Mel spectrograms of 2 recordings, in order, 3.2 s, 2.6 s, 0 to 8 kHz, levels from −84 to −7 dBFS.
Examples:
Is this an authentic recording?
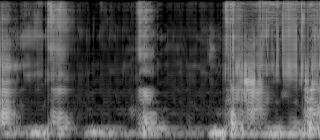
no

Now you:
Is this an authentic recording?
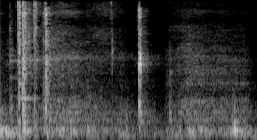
yes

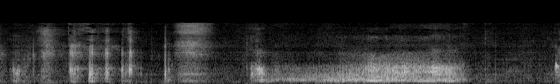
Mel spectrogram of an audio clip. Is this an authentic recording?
no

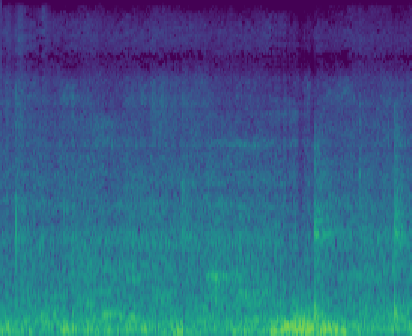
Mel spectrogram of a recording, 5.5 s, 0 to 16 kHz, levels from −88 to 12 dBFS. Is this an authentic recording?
no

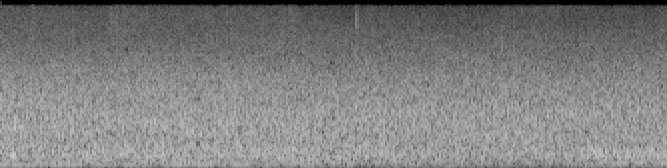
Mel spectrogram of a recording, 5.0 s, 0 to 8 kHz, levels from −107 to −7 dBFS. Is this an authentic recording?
no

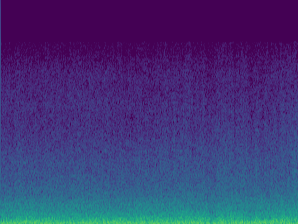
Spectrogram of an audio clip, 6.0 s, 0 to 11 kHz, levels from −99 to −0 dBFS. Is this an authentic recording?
yes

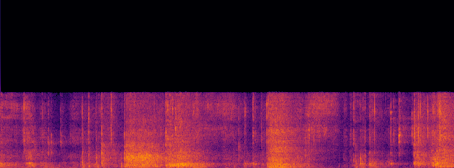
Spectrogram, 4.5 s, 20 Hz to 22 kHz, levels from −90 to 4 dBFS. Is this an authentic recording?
no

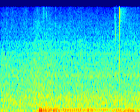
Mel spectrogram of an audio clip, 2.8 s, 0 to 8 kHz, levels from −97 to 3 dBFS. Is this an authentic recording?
yes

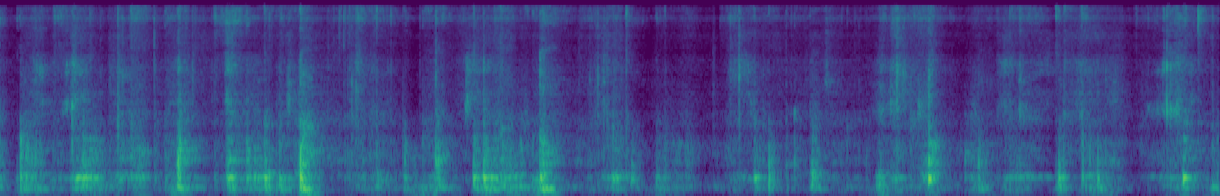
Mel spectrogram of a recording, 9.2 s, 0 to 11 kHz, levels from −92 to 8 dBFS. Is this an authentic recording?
no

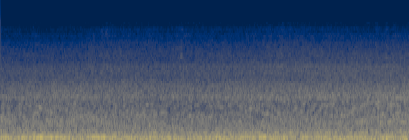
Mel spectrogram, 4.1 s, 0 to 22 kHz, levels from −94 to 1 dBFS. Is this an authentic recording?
yes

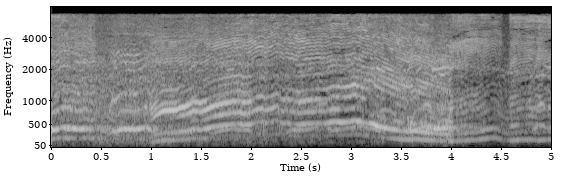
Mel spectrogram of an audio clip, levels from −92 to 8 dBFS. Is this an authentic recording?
yes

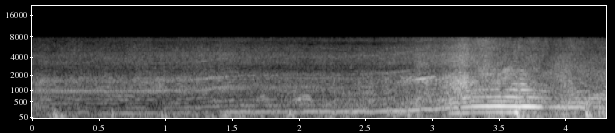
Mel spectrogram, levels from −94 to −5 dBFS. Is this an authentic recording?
no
